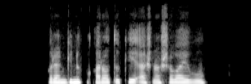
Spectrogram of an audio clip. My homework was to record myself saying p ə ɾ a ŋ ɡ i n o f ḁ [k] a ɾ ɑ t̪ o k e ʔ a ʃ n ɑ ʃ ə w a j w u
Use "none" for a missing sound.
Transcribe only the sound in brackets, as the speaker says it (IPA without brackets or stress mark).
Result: q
